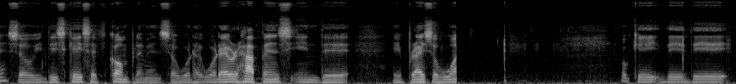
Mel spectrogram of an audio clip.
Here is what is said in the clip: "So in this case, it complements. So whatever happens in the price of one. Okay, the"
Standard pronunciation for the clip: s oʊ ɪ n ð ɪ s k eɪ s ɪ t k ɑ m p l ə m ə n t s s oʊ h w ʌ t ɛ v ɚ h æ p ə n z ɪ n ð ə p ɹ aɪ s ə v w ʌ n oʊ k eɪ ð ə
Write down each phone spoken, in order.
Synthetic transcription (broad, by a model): s oʊ ɪ n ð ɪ s k eɪ s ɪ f k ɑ m p l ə m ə n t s s oʊ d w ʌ t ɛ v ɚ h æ p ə n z ɪ n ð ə p ɹ aɪ s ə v w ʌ oʊ k eɪ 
